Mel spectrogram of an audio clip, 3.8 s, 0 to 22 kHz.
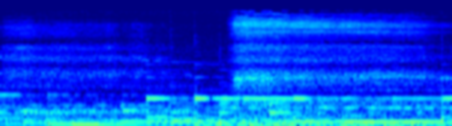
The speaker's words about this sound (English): So let's take 5 breaths and just let your mind focus and put its attention upon the breathing. Something as simple as that. All right, 5 breaths. 1.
